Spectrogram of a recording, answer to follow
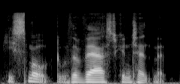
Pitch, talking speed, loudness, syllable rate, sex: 105 Hz, 200 wpm, -17 LUFS, 5.6 syllables/s, male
